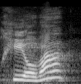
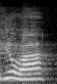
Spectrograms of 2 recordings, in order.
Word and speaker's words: Jehová: no tiene vocal el nombre de Jehová no tiene vocales nosotros se las pusimos e o Je o y la pusimos tres vocales para decir yova o yah o Jehová el judío no lo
